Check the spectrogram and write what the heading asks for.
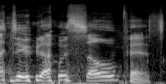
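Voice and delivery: laughing through the words, high and loud. Real, not acted. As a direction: laugh it out in disbelief. Laughing while recalling anger.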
